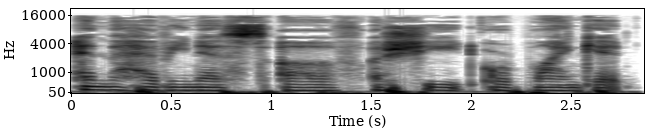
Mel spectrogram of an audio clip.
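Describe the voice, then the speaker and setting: A woman guiding a sleep meditation in a soft, slow, soothing whisper. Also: very deep voice, level tone, breathy edge. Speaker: guided relaxation host.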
